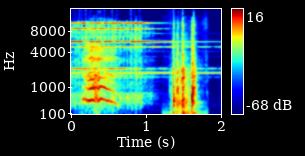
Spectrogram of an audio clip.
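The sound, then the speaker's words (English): An old-style telephone bell rings in two short, loud bursts after a fading tonal sound. “I'm going to call Jack and warn him. Get away from that phone.”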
